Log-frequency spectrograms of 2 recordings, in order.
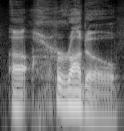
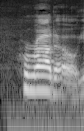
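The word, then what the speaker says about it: Jurado: Hurado. – Hurado, yes.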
